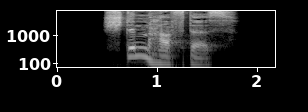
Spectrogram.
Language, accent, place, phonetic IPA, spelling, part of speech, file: German, Germany, Berlin, [ˈʃtɪmhaftəs], stimmhaftes, adjective, De-stimmhaftes.ogg
- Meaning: strong/mixed nominative/accusative neuter singular of stimmhaft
